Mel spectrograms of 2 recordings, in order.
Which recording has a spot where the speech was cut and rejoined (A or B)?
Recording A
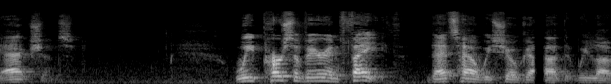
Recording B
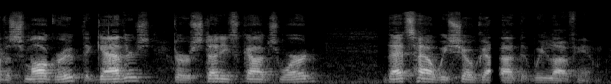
B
